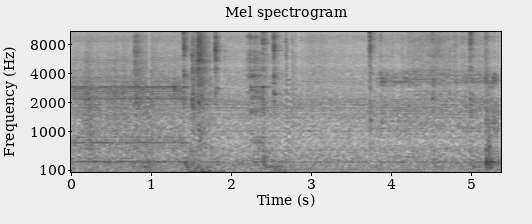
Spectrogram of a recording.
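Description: UV flatbed printer running with a steady hum and whine that cuts off about a second in, then a few scattered clicks and ticks as its control-panel buttons are pressed.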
